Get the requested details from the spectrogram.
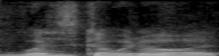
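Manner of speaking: put-on panicked, frantic disbelief, losing control. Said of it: "So [name] was freaking out".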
